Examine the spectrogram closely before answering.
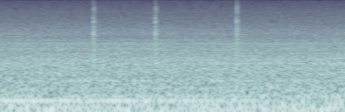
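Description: Cockpit switches click a few times.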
